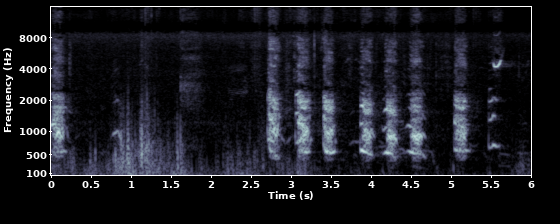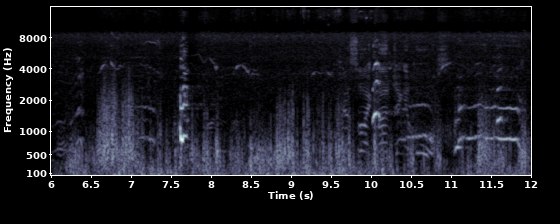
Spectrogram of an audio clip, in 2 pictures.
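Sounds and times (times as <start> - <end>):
dog barking: 0.0 - 0.3, 2.7 - 5.3.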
